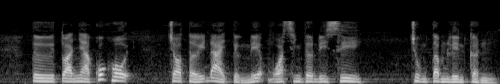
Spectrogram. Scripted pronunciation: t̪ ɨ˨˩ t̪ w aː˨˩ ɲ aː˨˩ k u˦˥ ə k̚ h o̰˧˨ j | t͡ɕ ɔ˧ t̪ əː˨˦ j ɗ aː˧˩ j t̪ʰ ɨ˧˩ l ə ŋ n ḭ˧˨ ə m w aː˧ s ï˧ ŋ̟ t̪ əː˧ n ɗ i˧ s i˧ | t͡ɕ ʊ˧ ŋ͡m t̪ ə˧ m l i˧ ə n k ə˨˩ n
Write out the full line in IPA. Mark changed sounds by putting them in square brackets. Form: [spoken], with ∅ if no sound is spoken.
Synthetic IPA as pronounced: t̪ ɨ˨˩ t̪ w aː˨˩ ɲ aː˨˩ k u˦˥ ə k̚ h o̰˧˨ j | t͡ɕ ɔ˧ t̪ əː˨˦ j ɗ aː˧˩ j [t̪] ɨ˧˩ [∅] ə ŋ n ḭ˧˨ ə m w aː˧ s ï˧ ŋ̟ t̪ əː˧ n ɗ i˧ s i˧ | t͡ɕ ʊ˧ ŋ͡m t̪ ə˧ m l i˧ ə n k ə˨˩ n

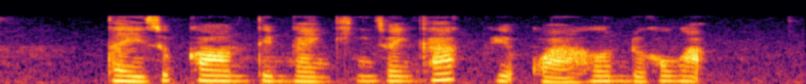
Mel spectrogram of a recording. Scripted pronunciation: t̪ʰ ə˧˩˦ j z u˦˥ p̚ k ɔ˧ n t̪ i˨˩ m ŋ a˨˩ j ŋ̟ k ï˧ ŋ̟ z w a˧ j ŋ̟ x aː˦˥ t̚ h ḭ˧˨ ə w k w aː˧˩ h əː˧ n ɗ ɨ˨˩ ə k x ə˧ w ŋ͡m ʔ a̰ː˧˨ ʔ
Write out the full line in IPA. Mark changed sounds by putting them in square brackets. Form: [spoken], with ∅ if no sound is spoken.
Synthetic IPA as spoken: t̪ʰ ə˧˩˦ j z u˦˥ p̚ k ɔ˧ n t̪ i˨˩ m ŋ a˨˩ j ŋ̟ k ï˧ ŋ̟ z w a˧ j ŋ̟ x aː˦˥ [k̚] h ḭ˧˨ ə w k w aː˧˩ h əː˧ n ɗ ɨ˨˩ ə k x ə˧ w ŋ͡m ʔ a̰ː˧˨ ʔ

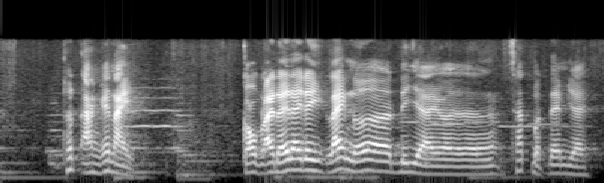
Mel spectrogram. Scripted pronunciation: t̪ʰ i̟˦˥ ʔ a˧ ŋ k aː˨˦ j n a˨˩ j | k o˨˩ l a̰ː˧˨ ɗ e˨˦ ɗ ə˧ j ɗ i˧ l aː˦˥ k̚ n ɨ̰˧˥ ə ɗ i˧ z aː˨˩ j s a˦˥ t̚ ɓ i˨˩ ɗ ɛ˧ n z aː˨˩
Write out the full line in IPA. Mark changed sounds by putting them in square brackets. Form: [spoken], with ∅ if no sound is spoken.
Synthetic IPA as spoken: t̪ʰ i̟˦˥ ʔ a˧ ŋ k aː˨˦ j n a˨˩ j | k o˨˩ l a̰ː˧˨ ɗ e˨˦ ɗ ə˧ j ɗ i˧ l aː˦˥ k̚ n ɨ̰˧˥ ə ɗ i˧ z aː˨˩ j s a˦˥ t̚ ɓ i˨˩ ɗ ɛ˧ [m] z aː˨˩

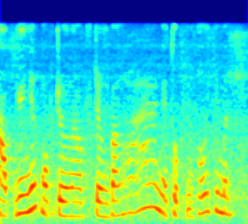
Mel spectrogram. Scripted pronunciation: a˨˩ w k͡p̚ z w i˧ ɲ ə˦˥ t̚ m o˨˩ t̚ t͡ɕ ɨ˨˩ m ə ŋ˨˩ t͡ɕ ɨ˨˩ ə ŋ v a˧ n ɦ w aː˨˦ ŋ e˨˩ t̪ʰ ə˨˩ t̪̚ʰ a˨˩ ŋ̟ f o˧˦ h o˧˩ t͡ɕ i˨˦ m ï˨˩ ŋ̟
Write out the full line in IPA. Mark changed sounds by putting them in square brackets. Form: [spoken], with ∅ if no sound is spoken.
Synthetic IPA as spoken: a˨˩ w k͡p̚ z w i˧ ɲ ə˦˥ t̚ m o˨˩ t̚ t͡ɕ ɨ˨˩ [∅] ə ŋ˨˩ t͡ɕ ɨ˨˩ ə ŋ v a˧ n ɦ w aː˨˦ ŋ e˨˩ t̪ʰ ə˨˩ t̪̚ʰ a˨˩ ŋ̟ f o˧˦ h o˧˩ t͡ɕ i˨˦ m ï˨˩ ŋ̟

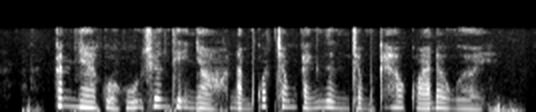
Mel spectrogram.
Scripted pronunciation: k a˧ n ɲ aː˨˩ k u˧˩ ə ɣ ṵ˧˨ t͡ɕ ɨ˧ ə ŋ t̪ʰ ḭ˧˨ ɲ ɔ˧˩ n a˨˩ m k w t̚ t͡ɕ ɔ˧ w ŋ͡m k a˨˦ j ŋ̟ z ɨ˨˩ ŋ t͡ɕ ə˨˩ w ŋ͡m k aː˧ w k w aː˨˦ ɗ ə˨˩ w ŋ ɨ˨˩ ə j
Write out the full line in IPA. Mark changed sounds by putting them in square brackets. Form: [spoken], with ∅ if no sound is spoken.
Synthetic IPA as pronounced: k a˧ n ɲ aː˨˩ k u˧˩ ə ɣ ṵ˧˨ t͡ɕ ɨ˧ ə ŋ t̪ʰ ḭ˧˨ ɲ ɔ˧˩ n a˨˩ m k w t̚ t͡ɕ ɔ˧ w ŋ͡m k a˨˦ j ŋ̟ z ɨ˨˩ ŋ t͡ɕ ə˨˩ w ŋ͡m k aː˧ w k w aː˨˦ ɗ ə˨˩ w ŋ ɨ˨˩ ə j

